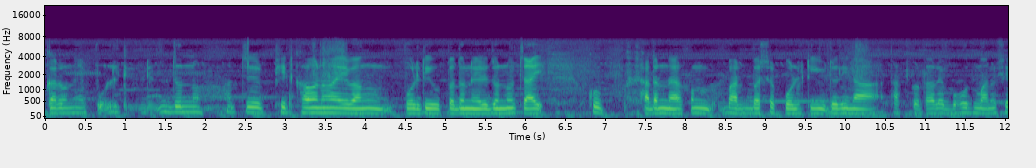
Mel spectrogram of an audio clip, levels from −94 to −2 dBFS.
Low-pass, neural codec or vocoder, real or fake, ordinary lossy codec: none; none; real; none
